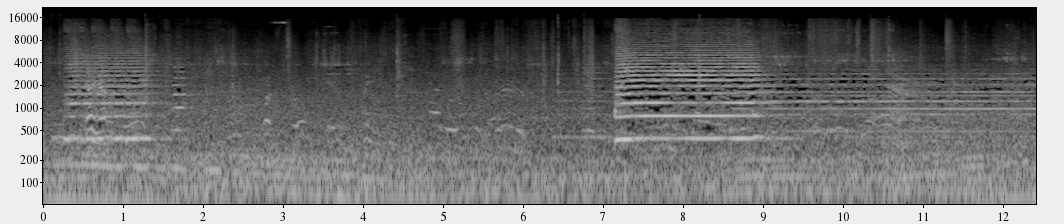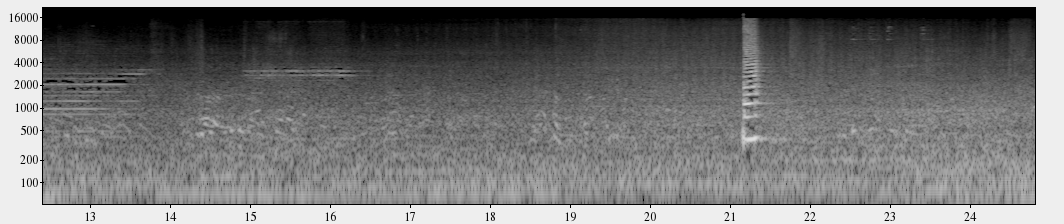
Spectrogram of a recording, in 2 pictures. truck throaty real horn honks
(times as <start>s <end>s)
0.2s 1.8s, 7.1s 13.8s, 21.1s 21.8s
